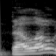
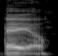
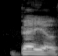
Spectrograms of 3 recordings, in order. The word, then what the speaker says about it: Bello: it's pronounced it's Brian beo beo so the Double L is like uh like what's his name with the Phillies casos even though it's two L's it's got that Y sound uh cutter Crawford Walker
